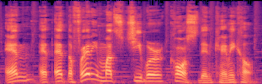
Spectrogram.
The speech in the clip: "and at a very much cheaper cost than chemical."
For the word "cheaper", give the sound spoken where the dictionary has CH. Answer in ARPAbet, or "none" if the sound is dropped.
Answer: CH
